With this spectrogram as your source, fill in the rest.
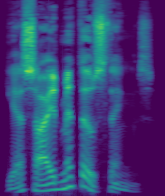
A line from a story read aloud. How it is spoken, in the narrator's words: Liz said evenly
